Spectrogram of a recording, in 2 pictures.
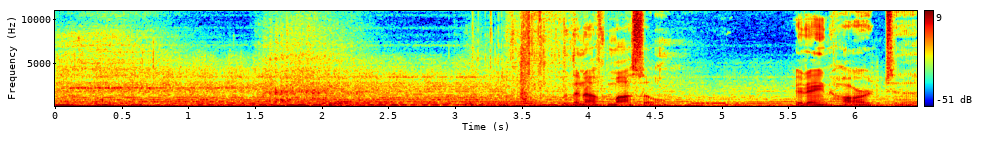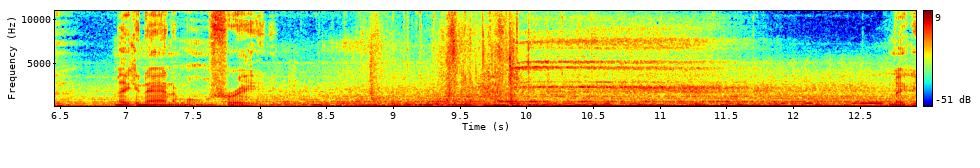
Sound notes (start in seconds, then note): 1.3 horse snorts; 1.4 horse squeals; 8.6 rope whooshing; 9.4 horse squeals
